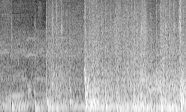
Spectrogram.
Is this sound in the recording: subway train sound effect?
no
